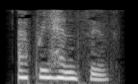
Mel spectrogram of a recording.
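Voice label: "apprehensive", English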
